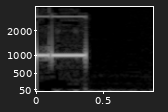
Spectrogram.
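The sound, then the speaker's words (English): A single steady electronic beep from a phone answering system, loud, holding one clear tone for under half a second before cutting off into silence. “To connect and talk, just say your name and what you're calling about after the beep.”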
